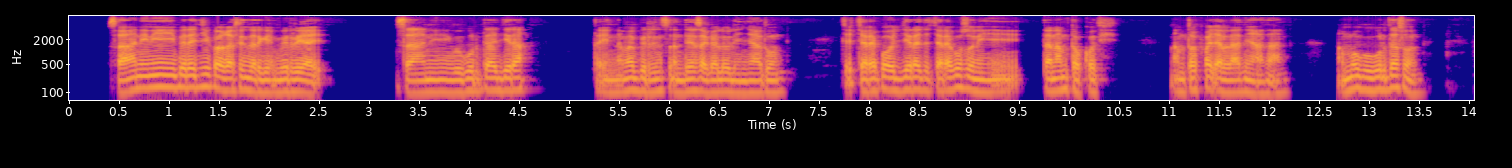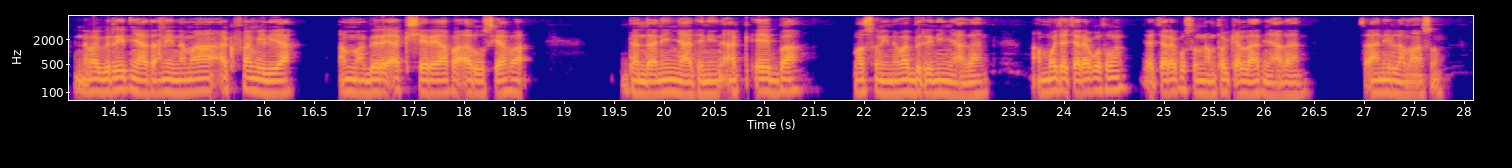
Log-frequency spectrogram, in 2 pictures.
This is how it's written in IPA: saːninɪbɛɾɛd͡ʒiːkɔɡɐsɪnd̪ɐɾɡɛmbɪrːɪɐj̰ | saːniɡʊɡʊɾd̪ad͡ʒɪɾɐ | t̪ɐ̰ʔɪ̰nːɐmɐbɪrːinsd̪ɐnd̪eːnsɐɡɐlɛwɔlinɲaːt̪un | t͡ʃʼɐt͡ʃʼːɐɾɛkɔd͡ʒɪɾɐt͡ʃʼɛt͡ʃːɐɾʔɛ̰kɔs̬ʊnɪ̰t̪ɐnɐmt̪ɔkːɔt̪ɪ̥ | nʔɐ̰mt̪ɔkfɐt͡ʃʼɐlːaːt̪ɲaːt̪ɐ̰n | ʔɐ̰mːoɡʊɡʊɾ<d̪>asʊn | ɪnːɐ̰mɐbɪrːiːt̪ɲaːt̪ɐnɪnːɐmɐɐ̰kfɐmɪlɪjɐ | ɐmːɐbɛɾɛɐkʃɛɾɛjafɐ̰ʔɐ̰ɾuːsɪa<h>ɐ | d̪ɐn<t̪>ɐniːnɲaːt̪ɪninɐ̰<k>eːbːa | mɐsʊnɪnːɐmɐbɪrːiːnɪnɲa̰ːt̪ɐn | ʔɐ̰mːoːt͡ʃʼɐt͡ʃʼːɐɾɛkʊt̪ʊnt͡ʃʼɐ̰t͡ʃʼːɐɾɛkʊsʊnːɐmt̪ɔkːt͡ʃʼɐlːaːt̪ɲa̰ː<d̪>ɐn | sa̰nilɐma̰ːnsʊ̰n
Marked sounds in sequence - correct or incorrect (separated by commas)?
correct, incorrect, incorrect, correct, incorrect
